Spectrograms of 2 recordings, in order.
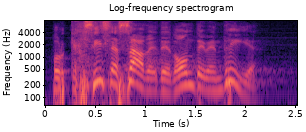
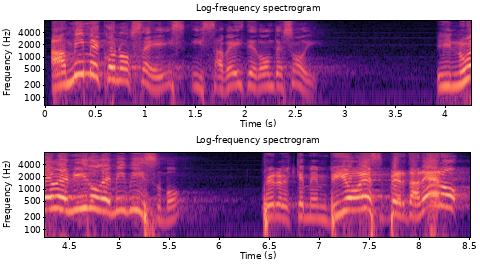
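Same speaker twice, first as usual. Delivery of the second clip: loud, higher-pitched preached proclamation; raised voice; 3 semitones higher, 8 dB louder than usual. Acted. Preacher quotes Jesus teaching in the temple, raised voice. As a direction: cry out the verse, rising in force. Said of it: "alzó la voz y dijo".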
